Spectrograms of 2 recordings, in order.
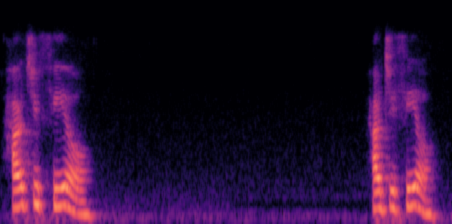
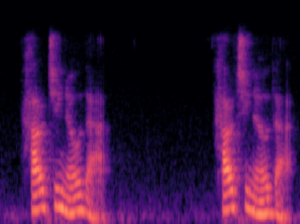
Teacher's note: a final d sound in a word and an initial y sound in the following word fuse to a j sound due to a feature of connected speech called coalescence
